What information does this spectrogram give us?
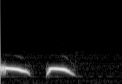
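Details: Decoy spotted dove cooing to lure wild doves: two smooth, low, mellow coos, each gently falling at the end, separated by a short gap.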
